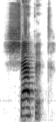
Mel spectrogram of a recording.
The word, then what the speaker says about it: Shapit: or my name is mrs shapit shapit has an accent on the sha if we turned it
